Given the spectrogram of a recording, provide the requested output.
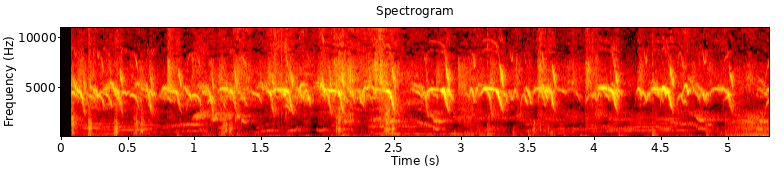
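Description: Red junglefowl chicks in a busy chorus of high, thin, down-slurred peeps, several each second and overlapping, with a few low clucking notes beneath.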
